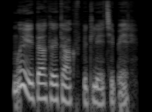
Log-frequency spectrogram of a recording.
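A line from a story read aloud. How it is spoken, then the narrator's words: Grumble. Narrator (Russian): проворчал второй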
